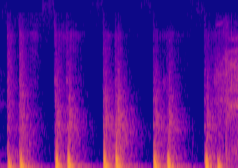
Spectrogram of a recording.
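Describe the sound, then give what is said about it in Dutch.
A voice imitates the wheels of a restaurant's train on an old roller coaster clattering over a rail switch: five evenly spaced double knocks in a steady clack-clack rhythm, fairly loud, with no other talking. “En het leuke is, omdat het een oude achtbaan is, dat die trein daar over de wissel gaat. En dan heb je een soort, dan heb je dit.”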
